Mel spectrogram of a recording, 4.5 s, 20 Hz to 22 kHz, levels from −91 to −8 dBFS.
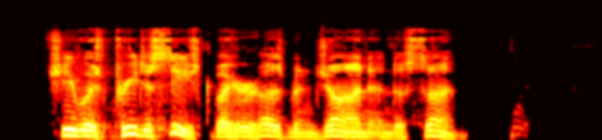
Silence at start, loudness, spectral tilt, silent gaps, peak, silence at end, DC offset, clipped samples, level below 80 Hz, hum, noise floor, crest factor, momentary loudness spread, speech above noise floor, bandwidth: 0.35 s; -18 LUFS; -4.5 dB/octave; none; -2 dBFS; 1.1 s; under 0.1%; under 0.1%; -56 dBFS; none; -83 dBFS; 18 dB; 10 LU; 65 dB; 10 kHz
